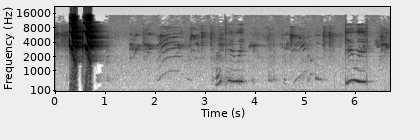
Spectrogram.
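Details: Alexandrine parakeet letting out two loud, rasping squawks, then quiet scattered chatter with a few short mimicked, whistle-like word sounds.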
